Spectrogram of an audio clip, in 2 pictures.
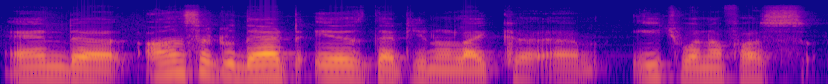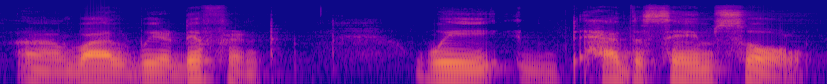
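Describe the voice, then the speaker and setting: A man's voice: medium pitch, warm tone. Indian man explaining with many fillers. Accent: Indian English. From New Delhi, India. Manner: measured explanation with frequent fillers. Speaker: temple member. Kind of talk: documentary interview.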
